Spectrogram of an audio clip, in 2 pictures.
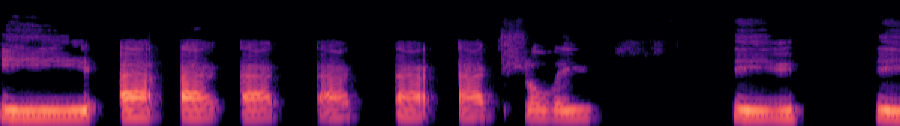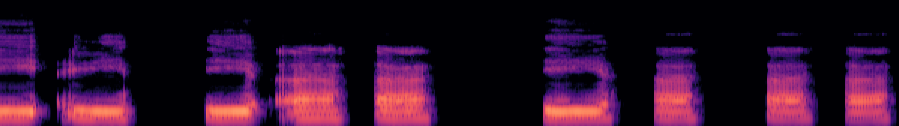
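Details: Real, self-identified stuttering in a male webinar moderator who stutters, leading a workplace panel of people who stutter; finding: stuttering.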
